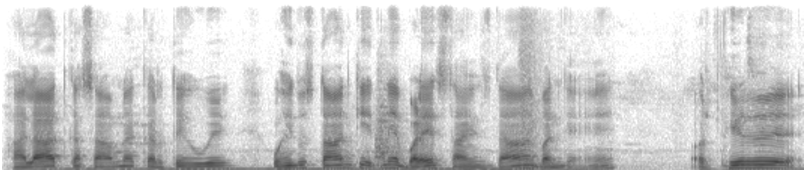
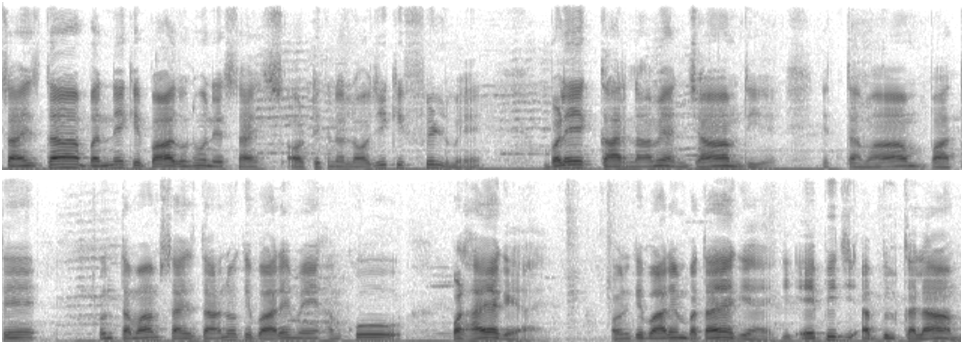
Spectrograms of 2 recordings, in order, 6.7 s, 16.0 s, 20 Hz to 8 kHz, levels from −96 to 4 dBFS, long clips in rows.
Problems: constant background noise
